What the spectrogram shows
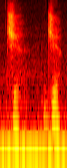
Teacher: We have the very small sound in the beginning and the long, strong sound at the end.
